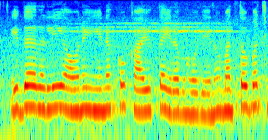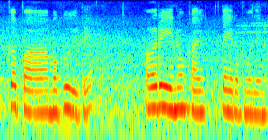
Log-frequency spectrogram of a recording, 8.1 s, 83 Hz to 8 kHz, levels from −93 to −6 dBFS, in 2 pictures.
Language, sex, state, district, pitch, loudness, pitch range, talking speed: Kannada, female, Karnataka, Shimoga, 220 Hz, -23 LUFS, 205-235 Hz, 110 wpm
